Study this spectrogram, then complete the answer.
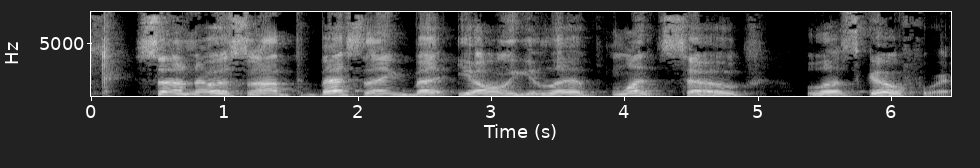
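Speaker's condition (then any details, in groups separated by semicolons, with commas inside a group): Brain injury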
